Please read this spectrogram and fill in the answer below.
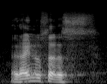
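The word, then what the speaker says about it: rhinoceros: राइनोसरस, गेंडे को कहते हैं, RHI है, लेकिन राइनो नहीं है, राइनो है, वहाँ भी एच साइलेंट है।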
